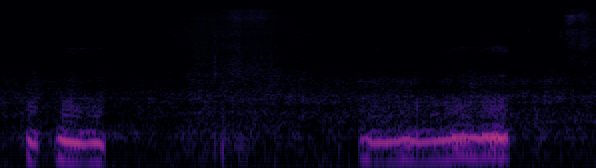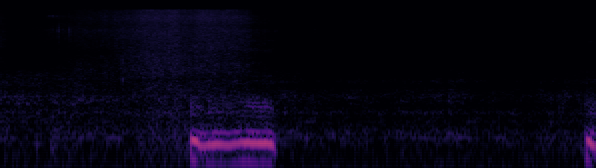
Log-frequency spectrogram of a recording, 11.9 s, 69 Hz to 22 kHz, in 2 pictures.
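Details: Deep, humming snores about 15 a minute, low and fairly even, with quiet breathing between: loud human-like snoring from a sleeping pit bull.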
